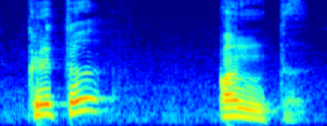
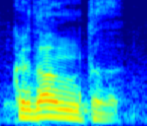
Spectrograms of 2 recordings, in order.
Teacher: In Sanskrit, when they come together, they become kridant, okay? Ta, which was voiceless, becomes voiced.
